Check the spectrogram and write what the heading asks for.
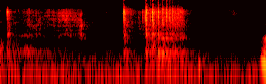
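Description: Small metal charms clinking together as they are handled: a few light metallic clicks and a short jingle about a second in.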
